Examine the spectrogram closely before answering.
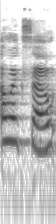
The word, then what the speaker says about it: OXO: It's not OXO, it's OXO.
